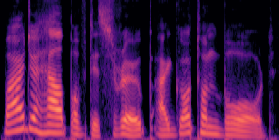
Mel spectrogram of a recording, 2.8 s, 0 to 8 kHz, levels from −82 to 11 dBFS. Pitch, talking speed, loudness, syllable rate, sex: 145 Hz, 215 wpm, -19 LUFS, 3.7 syllables/s, male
